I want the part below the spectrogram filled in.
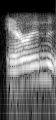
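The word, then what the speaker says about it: Arron: It's Aaron, and that's A-R-R-O-N, okay?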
